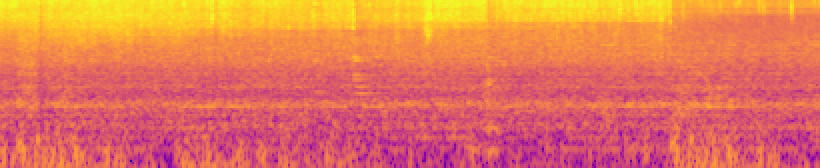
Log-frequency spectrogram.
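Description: Ham slices sizzling in oil on a flat-top griddle, a steady crackling hiss that thins near the end.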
